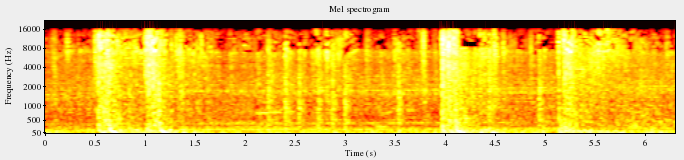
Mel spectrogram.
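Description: Explosions and gunfire from the video game Just Cause 4, with booming blasts around the start and middle over a continuous rumbling battle din.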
